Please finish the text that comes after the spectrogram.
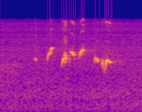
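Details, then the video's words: Bulbul giving a bright, bubbly phrase of about seven chirped and whistled notes, some slurred downward, delivered in a quick two-part burst over soft background hiss. "Bulbul calling"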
